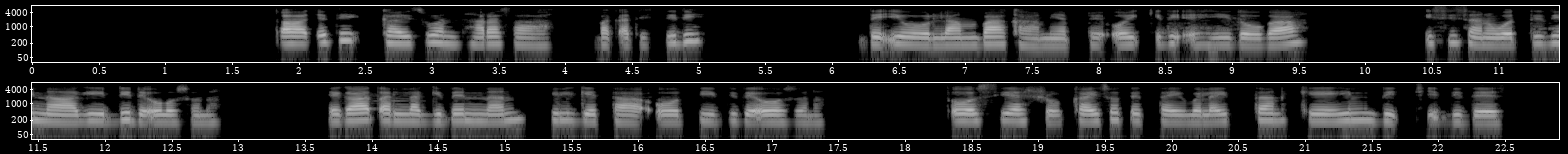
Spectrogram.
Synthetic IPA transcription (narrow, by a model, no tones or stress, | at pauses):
t̪ʼaːt͡ʃʼɛt̪ɪkɐjsʊwɐnhɐɾɐsaː | bɐkʼɐt̪ɪsːɪd̪ɪ | d̪ɛʔɪjɔlɐmbaːkaːmɪjɐpːɛʔɔjkʼːɪd̪ɪʔɛɦiːd̪o̞ːɡaː | ʔɪsɪsɐnwɔt̪ːɪd̪ɪnaːɡiːd̪ːɪd̪ɛʔo̞ːsɔnɐ | hɛɡaːt̪ʼɐlːɐɡɪd̪ɛnːɐnfɪlɡɛt̪ːaːʔo̞ːt̪ːiːd̪ːɪd̪ɛʔo̞ːsɔnɐ | t̪ʼo̞ːsːɪjɐʃːɔkɐjsɔt̪ɛt̪ːɐjwɔlɐjt̪ːɐnke̞ːhɪnd̪ɪt͡ʃʼːɪd̪ːɪd̪eːs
